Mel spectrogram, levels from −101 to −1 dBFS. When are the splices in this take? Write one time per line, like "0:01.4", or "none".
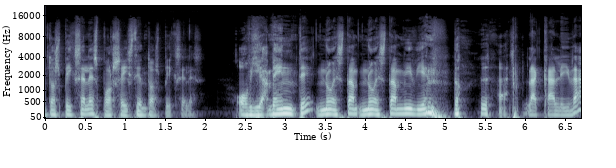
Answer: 0:03.9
